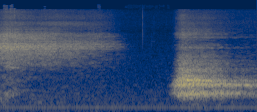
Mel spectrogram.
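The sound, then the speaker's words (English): A person takes a deep breath: a long, airy inhale, then a brief silence, then a louder, lower-pitched exhale. “Do me a favor, take a deep breath.”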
